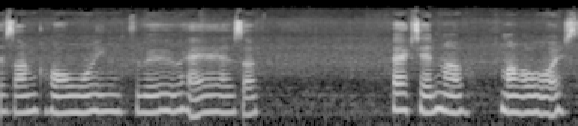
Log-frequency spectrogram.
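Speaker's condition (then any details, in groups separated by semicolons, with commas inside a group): Functional neurological disorder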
